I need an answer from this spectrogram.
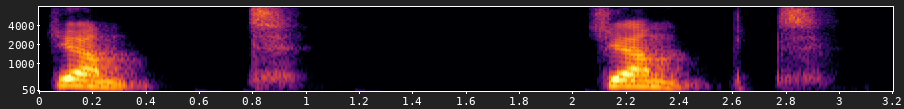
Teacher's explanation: that Ed isn't sounding that e isn't sounding is making a t sound so it's only got one syllable in that word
